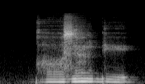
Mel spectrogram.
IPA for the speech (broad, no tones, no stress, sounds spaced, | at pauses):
ɡʱ ɔ z œ̃ ɡ͡b y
